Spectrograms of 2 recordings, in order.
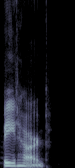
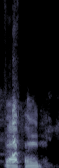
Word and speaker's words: Beathard: Beathard. That's not how you say it, but I know that's how it looks. – DJ Beathard. – Beathard. – It's Beathard.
